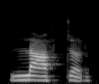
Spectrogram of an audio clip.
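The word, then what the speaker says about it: laughter: अब जैसे अगर आप यह लाफ्टर की स्पेलिंग पढ़ेंगे अगर रूल नहीं पता होगा तो यहां पर लार करके पढ़ देंगे।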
